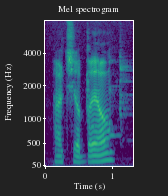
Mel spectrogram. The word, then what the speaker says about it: Pachelbel: Pachelbel. It's spelled, I'll help you here, P-A-C-H-E-L-B-E-L.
